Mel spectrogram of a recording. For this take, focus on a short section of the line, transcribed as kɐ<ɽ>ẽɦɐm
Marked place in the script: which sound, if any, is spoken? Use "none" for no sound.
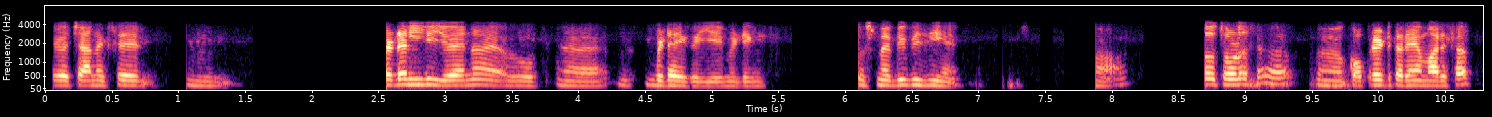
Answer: ɾ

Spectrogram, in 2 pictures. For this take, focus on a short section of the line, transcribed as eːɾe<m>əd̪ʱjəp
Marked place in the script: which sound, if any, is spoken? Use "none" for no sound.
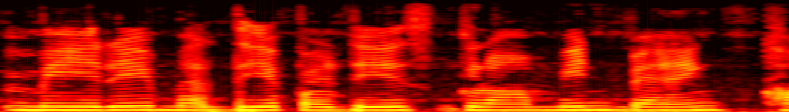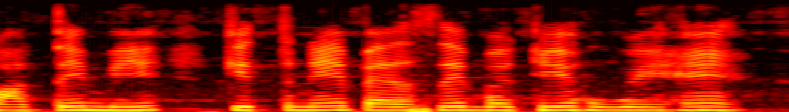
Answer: m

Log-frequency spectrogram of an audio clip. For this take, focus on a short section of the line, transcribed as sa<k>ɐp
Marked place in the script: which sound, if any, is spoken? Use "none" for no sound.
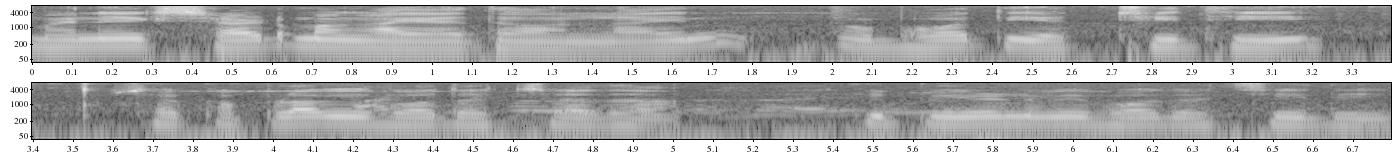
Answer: k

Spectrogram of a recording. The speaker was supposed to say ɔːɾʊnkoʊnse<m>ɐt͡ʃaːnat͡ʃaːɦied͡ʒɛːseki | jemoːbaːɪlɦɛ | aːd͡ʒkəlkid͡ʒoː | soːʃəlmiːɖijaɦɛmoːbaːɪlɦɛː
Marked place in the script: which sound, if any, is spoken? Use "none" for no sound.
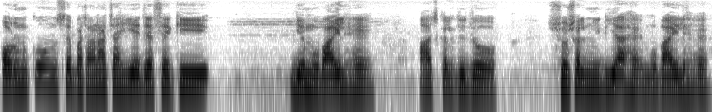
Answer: b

